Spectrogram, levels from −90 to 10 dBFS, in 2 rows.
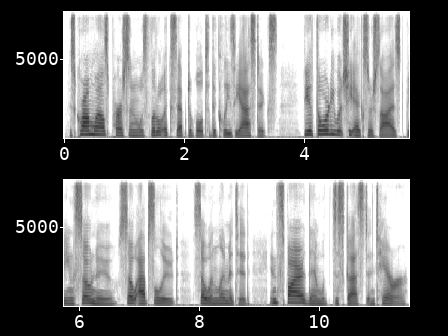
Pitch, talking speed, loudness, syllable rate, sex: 190 Hz, 140 wpm, -20 LUFS, 5.0 syllables/s, female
